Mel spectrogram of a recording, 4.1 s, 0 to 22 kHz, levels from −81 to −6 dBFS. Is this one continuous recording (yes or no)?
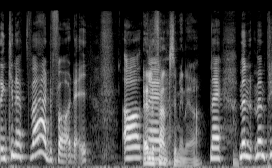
no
